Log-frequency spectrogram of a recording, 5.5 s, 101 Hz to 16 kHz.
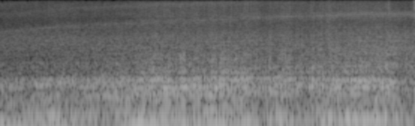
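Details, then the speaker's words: Subaru WRX STi on a dyno with a Haltech ECU at about 1.5 bar boost, coil dwell set too low. Under full load the drone turns rough as it misfires once cylinder pressure builds; power drops and AFR reads lean. "I again can feel and hear that the engine is misfiring so it's very clear to me."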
